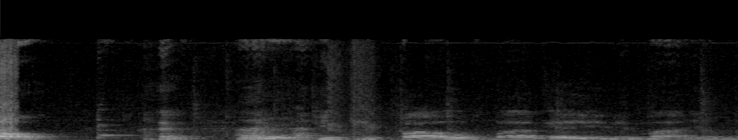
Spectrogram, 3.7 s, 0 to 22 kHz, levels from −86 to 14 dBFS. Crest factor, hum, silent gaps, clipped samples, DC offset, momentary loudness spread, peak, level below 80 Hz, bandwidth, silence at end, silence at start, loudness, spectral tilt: 24 dB; none; none; under 0.1%; under 0.1%; 9 LU; -10 dBFS; -70 dBFS; 16 kHz; 0 s; 0 s; -36 LUFS; -5 dB/octave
